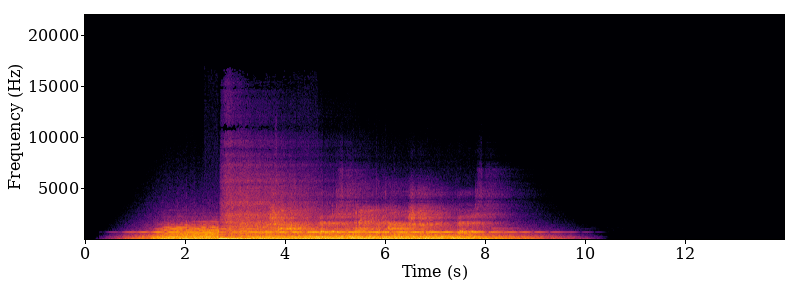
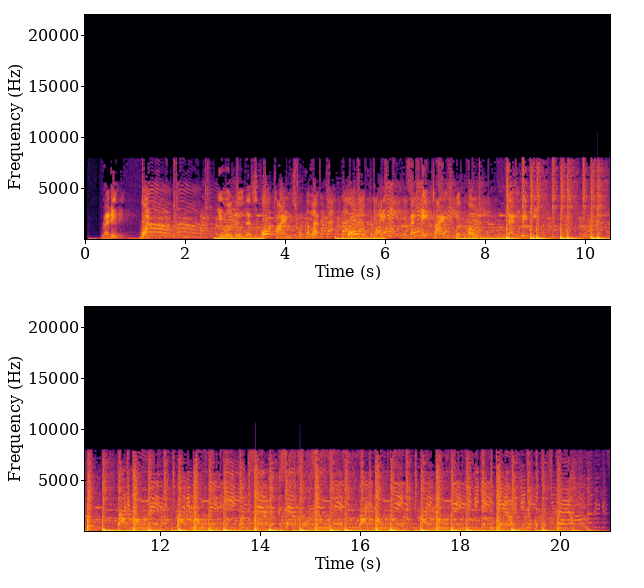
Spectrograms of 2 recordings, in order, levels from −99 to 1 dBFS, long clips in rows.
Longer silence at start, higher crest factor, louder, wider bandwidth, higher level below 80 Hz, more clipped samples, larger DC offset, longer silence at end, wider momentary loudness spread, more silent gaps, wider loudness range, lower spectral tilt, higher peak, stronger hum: first, 0.2 s vs 0.05 s; about the same, 14 dB vs 16 dB; about the same, -17 LUFS vs -17 LUFS; second, 6.2 kHz vs 8.4 kHz; about the same, -20 dBFS vs -18 dBFS; neither; first, 2% vs under 0.1%; first, 3.05 s vs 0.1 s; first, 15 LU vs 7 LU; first, 10.80-10.95 s vs none; first, 11 LU vs 4 LU; first, -9.5 dB/octave vs -5 dB/octave; about the same, -2 dBFS vs 0 dBFS; neither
